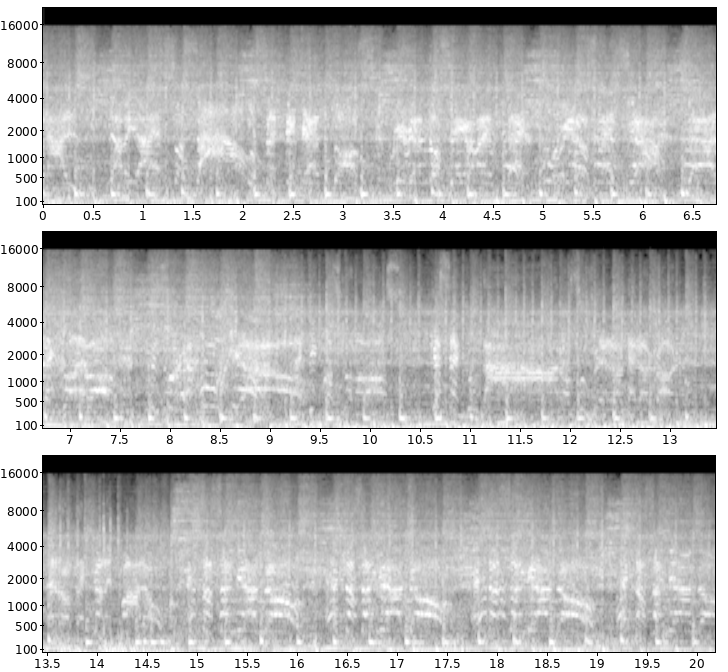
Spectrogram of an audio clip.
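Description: A rock song by a Uruguayan band plays steadily throughout, dense and loud, with driving full-band instrumentation and what sounds like shouted or strained vocals over a constant wall of guitars and drums.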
